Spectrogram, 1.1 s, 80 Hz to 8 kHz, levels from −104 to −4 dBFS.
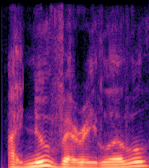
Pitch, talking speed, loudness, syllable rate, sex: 150 Hz, 215 wpm, -17 LUFS, 6.1 syllables/s, male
